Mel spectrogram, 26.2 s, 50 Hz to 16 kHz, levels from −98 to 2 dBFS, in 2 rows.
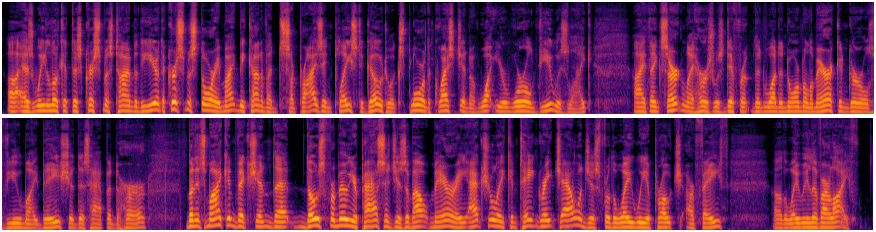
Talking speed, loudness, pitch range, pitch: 190 wpm, -24 LUFS, 145-180 Hz, 155 Hz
